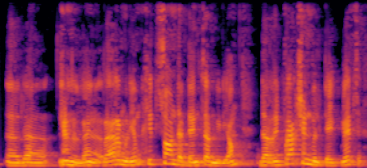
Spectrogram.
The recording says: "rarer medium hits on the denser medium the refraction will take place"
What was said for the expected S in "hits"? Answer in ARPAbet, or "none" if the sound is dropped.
S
